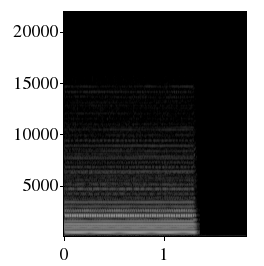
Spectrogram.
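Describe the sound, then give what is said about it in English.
A single loud, sustained blast from a car horn (hooter) being tried out, with a steady, bright harmonic tone, held for over a second before cutting off abruptly into silence. “This is a serious I'm not negotiating with you in traffic Hooter.”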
